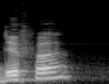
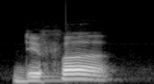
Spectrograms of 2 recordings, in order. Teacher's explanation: one differ is stressed on the first syllable defer is stressed on the second syllable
